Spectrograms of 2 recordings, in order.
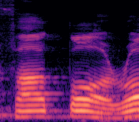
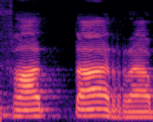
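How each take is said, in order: First: ফা ত র short, with thick heavy ত and র; correct heavy reading. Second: ফা তা রা with long open light vowels, the wrong way; wrong light reading. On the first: Teacher gives the correct heavy short ফা ত র. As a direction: say ফা ত র quick and heavy. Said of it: "ফা ত র বলতে হবে". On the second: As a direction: stretch out ফা তা রা as the mistake to avoid. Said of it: "এখানে ফা তা রা বলা যাবে না". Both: Shown as a demonstration.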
